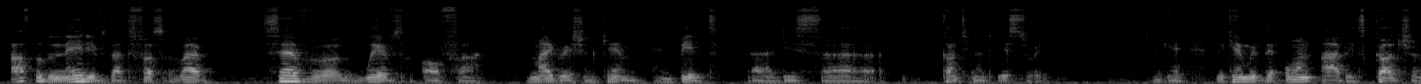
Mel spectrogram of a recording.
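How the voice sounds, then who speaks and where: A young man from West Africa, a native Susu speaker, reflecting in an interview. His voice sits low and mellow, and he talks slowly and thoughtfully. He often pauses with "uh" and starts sentences over. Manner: thoughtful, many fillers and restarts. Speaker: interviewed artist. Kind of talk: reflective conversation.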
